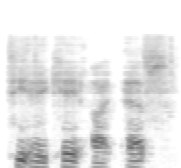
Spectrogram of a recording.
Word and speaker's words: Takis: So I'm going to type T-A-K-I-S. And then the pronunciation that we want to use.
